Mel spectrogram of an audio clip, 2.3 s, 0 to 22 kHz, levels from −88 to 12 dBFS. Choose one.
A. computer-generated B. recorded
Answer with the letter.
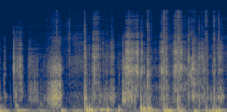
A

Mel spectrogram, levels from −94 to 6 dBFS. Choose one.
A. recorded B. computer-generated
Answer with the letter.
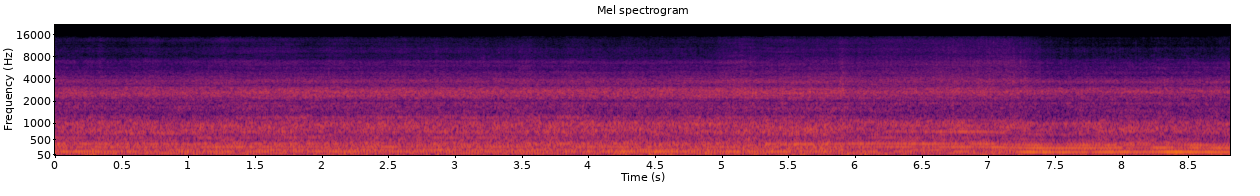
A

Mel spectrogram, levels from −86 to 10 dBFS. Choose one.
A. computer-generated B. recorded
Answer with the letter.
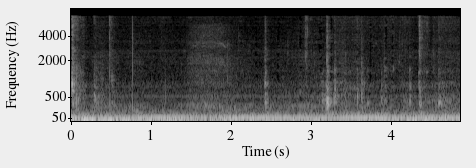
A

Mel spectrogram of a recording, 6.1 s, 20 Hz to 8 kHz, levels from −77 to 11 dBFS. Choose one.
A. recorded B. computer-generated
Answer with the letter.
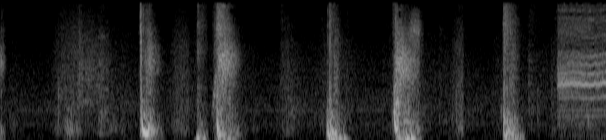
A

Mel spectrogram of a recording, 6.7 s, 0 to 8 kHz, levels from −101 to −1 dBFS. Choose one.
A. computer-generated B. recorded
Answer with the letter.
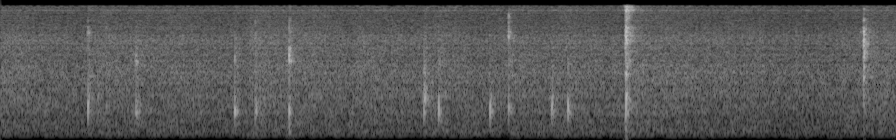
A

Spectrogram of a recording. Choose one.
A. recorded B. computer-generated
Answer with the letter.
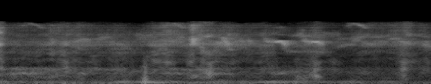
B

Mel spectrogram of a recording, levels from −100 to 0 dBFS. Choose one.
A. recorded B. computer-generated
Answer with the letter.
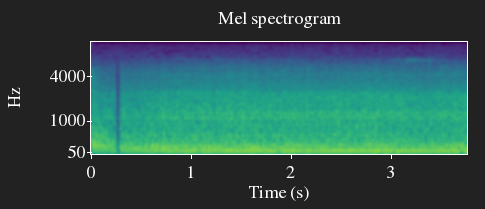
B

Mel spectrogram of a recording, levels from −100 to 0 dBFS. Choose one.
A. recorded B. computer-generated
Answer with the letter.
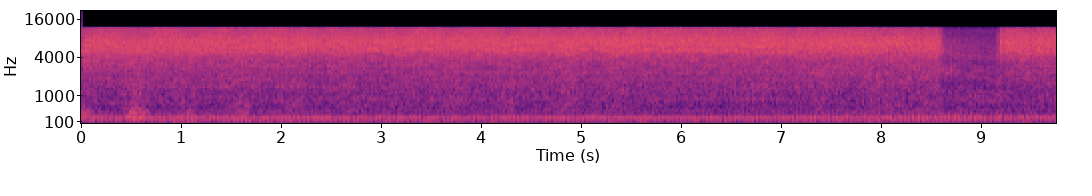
A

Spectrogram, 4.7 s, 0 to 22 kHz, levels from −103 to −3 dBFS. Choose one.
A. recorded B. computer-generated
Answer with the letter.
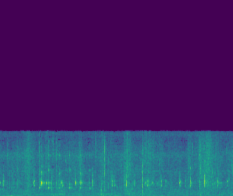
A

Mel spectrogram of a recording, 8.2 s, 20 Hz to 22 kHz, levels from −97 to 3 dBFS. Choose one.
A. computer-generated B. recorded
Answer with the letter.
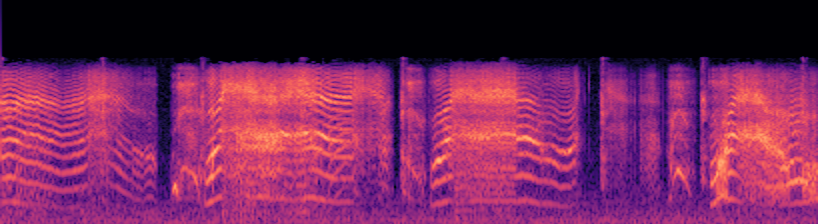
A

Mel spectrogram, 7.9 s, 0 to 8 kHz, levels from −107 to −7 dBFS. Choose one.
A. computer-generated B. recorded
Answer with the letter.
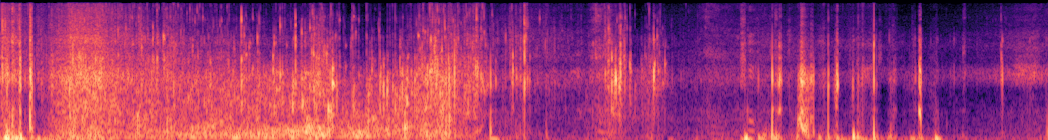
B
